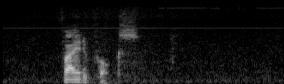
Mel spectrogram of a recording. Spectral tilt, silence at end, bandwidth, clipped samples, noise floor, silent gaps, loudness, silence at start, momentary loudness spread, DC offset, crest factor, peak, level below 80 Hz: -5 dB/octave; 1.45 s; 16.5 kHz; under 0.1%; -53 dBFS; none; -23 LUFS; 0.65 s; 14 LU; under 0.1%; 26 dB; -2 dBFS; -58 dBFS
